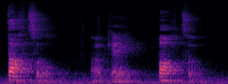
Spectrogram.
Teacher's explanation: we've got two consecutive same consonant sounds, just making one t sound. Okay, b-o-t-l, bottle.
